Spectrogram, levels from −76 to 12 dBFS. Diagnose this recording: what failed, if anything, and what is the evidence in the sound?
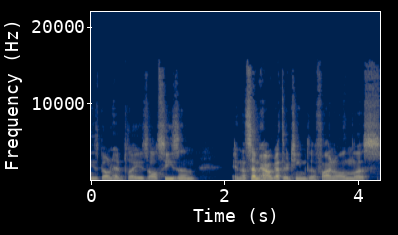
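Call processing stepped the microphone volume up at 1.02 s, just after "bonehead plays all". Voice and background both jump about 5 dB and stay raised, unlike gradual compressor pumping.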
